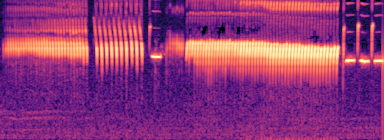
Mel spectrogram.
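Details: Training song for young canaries: long buzzy roll, a burst of quick chips, short whistles, another extended roll for over two seconds, then three flat whistled notes.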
